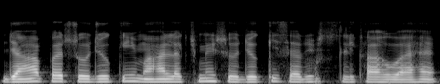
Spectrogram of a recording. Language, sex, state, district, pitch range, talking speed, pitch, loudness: Hindi, male, Jharkhand, Ranchi, 120-140 Hz, 120 wpm, 125 Hz, -18 LUFS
